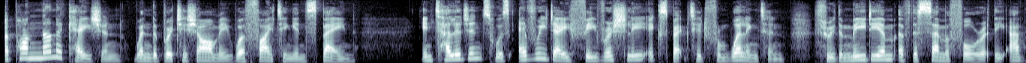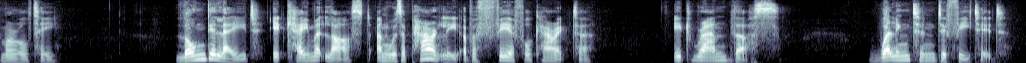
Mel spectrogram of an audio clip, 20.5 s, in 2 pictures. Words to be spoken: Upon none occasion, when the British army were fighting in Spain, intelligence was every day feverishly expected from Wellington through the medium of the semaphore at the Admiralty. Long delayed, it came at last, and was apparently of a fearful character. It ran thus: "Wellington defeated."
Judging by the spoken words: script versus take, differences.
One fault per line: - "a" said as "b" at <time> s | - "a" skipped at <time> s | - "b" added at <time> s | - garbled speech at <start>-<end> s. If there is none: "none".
none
